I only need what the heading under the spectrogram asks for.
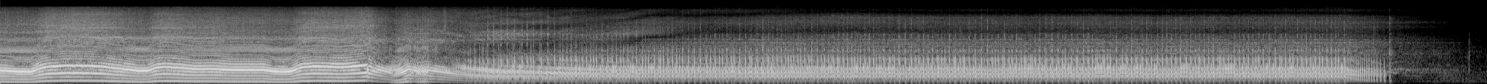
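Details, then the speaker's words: Husqvarna 450 Rancher chainsaw, ported, built on a donor short block and cylinder with an aftermarket kit's seals and bearings; bogs cutting hard white oak, then suddenly settles into a steady, consistently high idle that never drops. Cause unknown. "I don't like that I don't like how it's idling high all of a sudden but it's consistent idling high"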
